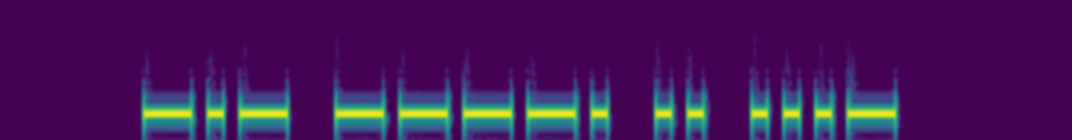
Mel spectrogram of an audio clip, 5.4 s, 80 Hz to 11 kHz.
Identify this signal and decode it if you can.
Morse code, heard as a keyed tone, about 15 wpm, 700 Hz. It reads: K9IV
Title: USA Call Signs - 4 Characters - Repeated 3x - 15wpm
